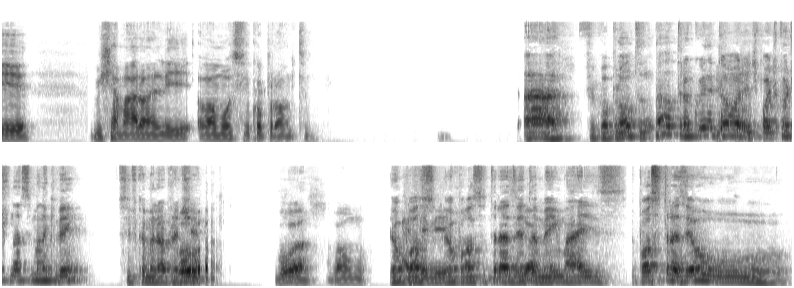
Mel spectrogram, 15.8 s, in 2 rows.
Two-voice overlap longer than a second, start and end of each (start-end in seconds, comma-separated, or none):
11.8-13.3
